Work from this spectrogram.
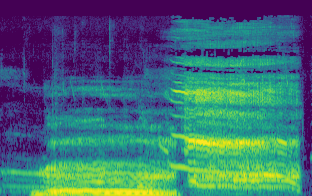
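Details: Camel during hand milking: a deep, rumbling grunt held for about two seconds, then a higher, harmonic moaning bellow that continues steadily before cutting off abruptly.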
